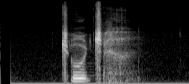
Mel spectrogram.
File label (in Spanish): uspanteko liso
